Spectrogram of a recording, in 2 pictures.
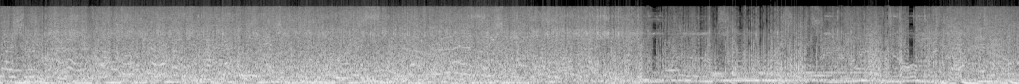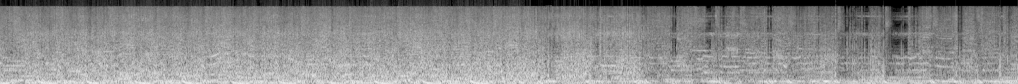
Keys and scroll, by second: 5.3 Page_Down, 15.4 Page_Down.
